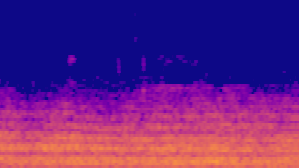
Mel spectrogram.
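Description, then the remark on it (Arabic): A steady, low engine rumble drones continuously, like an airplane passing overhead, with no clear change in loudness and no voices. “كما هي هذه الطائرة التي تسافر وتحلق حولنا ونحن نتحدث عن الحب في هذا البرنامج.”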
